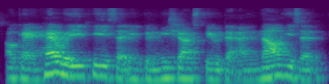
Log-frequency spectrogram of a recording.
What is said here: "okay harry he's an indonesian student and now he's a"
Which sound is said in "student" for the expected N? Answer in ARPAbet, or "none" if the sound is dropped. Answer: none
